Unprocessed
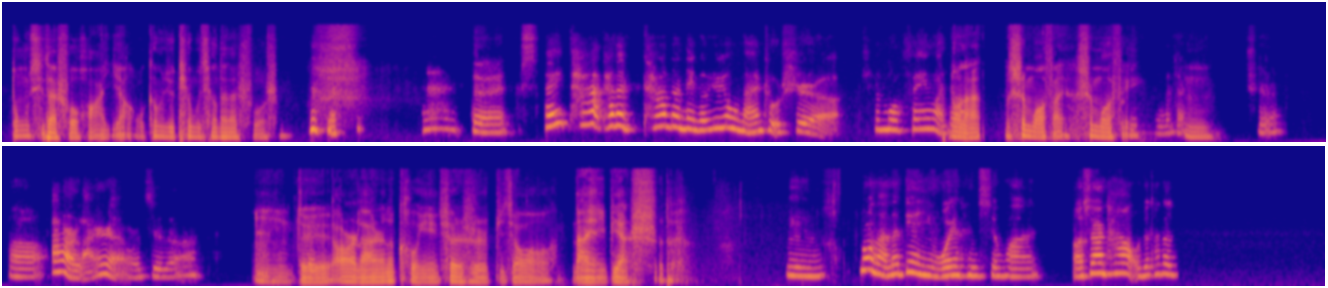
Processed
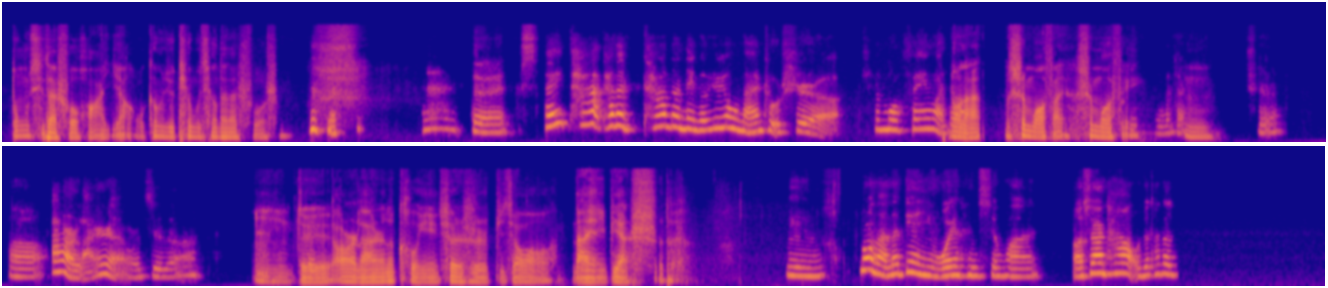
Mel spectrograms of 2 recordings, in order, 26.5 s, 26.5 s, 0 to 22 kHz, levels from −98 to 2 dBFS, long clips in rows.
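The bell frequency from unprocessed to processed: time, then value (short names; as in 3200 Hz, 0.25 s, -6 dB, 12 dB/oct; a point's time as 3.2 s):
bell +4.5 dB 0.5 oct
1000 Hz
from 2.79 s 6400 Hz
from 7.13 s 870 Hz
from 13.34 s 4200 Hz
from 18.3 s 720 Hz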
